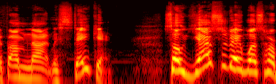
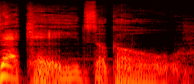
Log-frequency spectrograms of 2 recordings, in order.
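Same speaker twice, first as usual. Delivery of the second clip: whispery, breathy, dark villainous voice; 13 dB quieter than usual. Remarking on a relationship long past, in a villainous tone. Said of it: "I say it with a villainous tone".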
